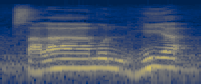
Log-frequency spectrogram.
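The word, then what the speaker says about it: سَلَامٌ هِيَ: Contohnya, contoh yang pertama, salamun hiya. Salamun hiya, ya. Di situ ada tanwin atau dumatain bertemu dengan ha. Jadi membacanya harus jelas.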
